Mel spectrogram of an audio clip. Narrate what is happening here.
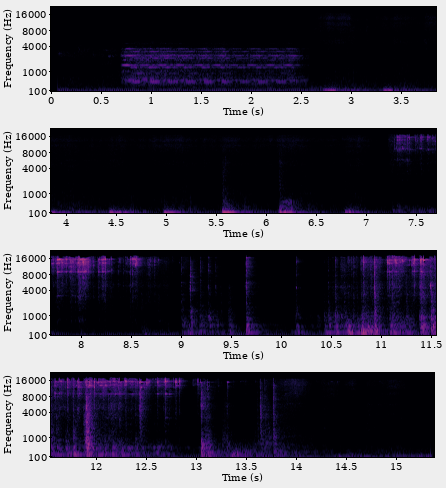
The bell started to ring so I went to the apartment door, grabed the keys, and opened the door.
